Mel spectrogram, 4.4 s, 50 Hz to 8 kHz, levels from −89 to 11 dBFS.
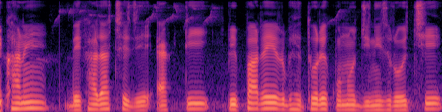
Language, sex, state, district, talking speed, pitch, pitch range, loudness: Bengali, male, West Bengal, Dakshin Dinajpur, 150 wpm, 135 Hz, 120-145 Hz, -18 LUFS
